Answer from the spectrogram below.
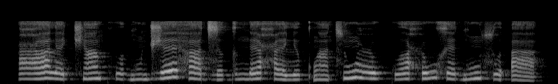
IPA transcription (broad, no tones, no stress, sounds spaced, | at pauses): ʕ a l ɛ t͡ʃ ã kʷʰ ʌ ɡ ũ d͡ʒ ɛ h a d͡z ə ɡ ə ŋ ɛ ħ ɛ lʲ ʌ kʷʼ ã t͡s ũ ʕ u kʷ ʌ ħ u x ɛ ɡ ũ sʷ ə ʔ a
